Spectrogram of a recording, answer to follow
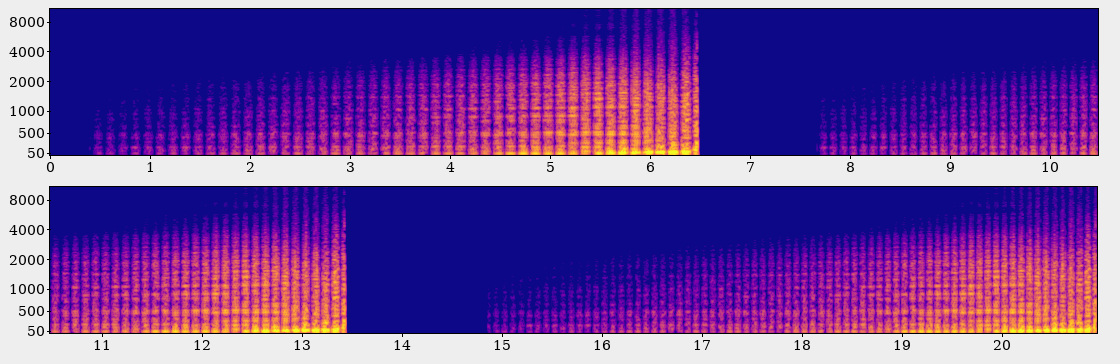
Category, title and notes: Sound effects > Electronic / Design
unfa tremolo riser braam
powerup, electronic, sci-fi, tremolo, bionic, heaven, heavens, electro, attack, reversed, magic, riser, cinematic, processed, anime, space, transformers, braam, fate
